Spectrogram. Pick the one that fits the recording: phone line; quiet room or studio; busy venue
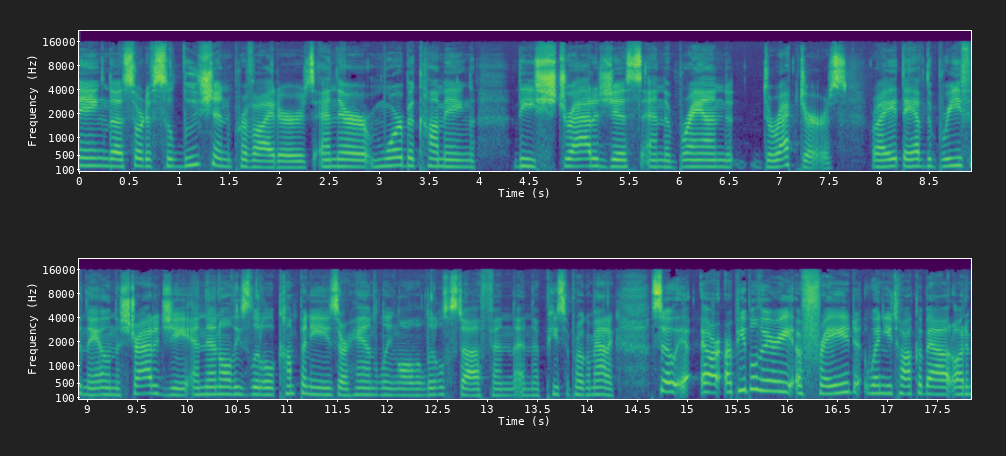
busy venue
